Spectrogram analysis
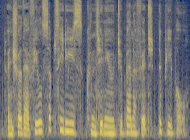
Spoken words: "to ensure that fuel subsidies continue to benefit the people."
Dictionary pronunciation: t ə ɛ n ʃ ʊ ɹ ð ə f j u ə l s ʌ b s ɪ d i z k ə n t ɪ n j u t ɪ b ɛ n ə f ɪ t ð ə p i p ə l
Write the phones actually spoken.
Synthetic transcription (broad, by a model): t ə ɛ n ʃ ʊ ɹ ð ə f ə l s ʌ b s ɪ d i z k ə n t ɪ n j u t ɪ b ɛ n ə f ɪ t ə p i p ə l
